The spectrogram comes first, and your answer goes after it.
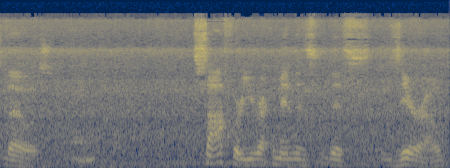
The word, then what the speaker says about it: Xero: software you recommend this Zero, spelled with an X, so I call it XO, or like Xerox. It's like Xerox.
